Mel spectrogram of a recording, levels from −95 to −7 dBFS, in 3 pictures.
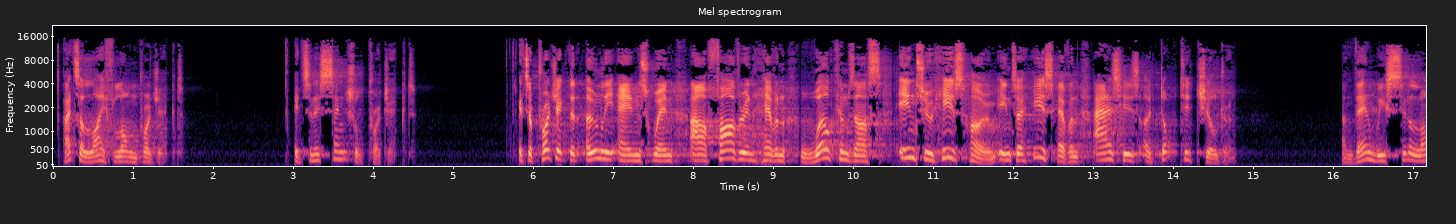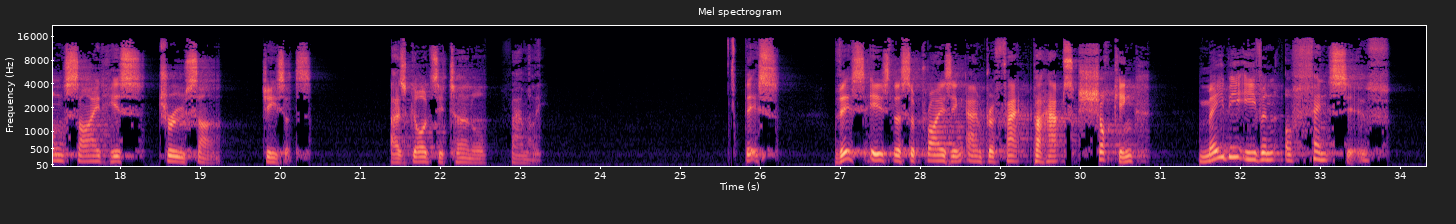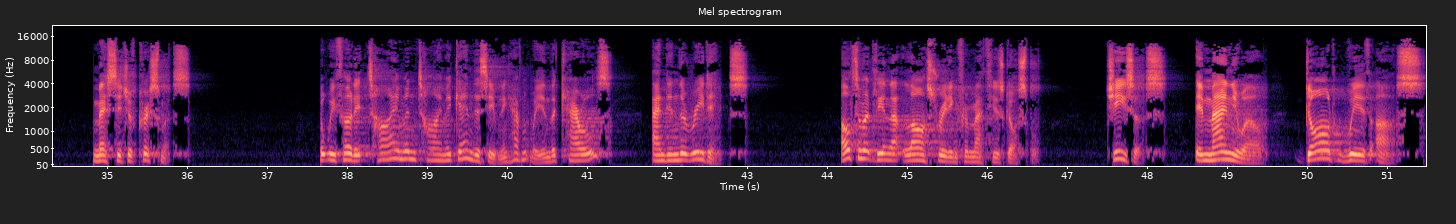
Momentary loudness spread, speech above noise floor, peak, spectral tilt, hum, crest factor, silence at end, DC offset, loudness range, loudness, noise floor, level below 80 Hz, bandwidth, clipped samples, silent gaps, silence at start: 13 LU; 50 dB; -2 dBFS; -2 dB/octave; none; 24 dB; 0 s; under 0.1%; 8 LU; -24 LUFS; -76 dBFS; -74 dBFS; 15.5 kHz; under 0.1%; none; 0.1 s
